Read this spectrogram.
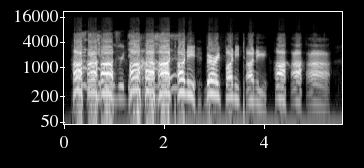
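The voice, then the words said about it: Imitates another person's voice. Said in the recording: “My Bautista impersonation is Drax.”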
